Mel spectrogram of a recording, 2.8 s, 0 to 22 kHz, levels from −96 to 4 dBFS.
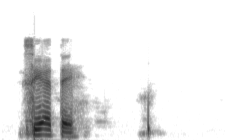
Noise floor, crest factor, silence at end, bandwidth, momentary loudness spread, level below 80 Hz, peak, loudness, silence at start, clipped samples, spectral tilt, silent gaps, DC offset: -89 dBFS; 20 dB; 0.95 s; 7.4 kHz; 20 LU; -54 dBFS; 0 dBFS; -15 LUFS; 0.3 s; under 0.1%; -5.5 dB/octave; none; under 0.1%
